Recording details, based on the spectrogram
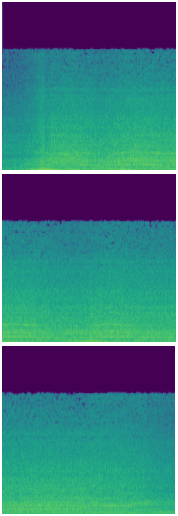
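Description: Engine blipped from idle several times and then held, with a rough knock under the revs; cause not confirmed, possibly a bearing.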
